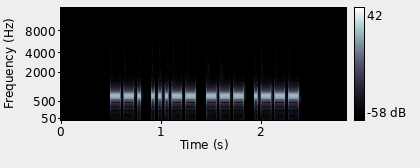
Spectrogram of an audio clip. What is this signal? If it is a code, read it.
Morse code, heard as a keyed tone, about 36 wpm, 700 Hz. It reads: G3OJ
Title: DXCC-100 Call Signs - 4 Characters - 35wpm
